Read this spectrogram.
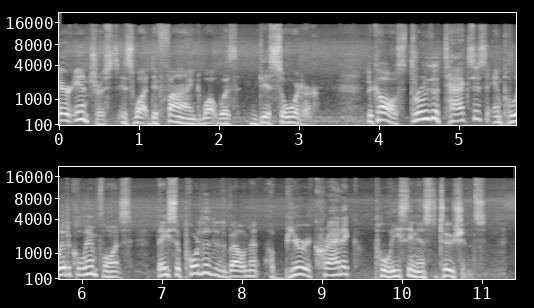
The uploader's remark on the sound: This Episode Recorded outside before practice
